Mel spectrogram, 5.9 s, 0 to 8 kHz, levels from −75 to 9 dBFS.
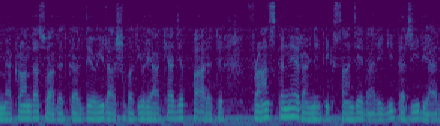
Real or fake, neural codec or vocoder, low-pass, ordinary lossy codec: fake; codec, 16 kHz, 16 kbps, FreqCodec, larger model; none; none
